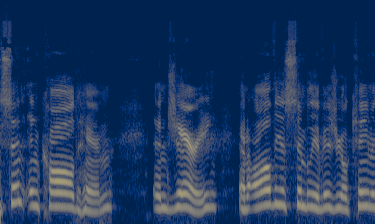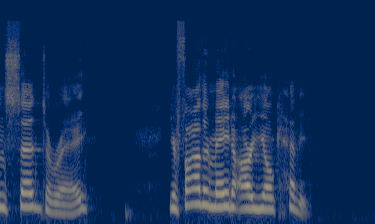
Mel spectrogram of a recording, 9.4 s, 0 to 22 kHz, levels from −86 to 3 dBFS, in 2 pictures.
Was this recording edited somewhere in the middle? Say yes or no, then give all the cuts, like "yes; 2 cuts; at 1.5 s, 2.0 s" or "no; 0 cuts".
no; 0 cuts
